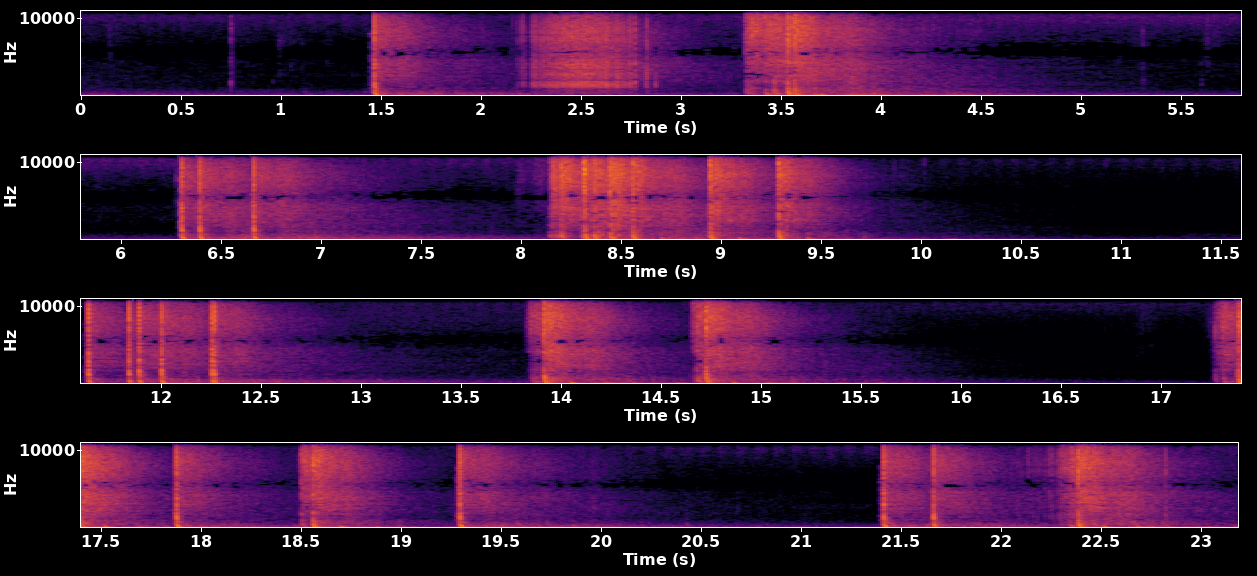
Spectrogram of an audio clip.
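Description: Aerial firework shells fired from mortar racks at close range: sharp bangs, some single and some in quick clusters, every two to three seconds, each trailing off into a long fading rumble.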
